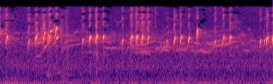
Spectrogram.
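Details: Goldfinch song: steady twittering of bright, clipped notes in small clusters, with a thin drawn-out whistle running beneath. Background is clean.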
